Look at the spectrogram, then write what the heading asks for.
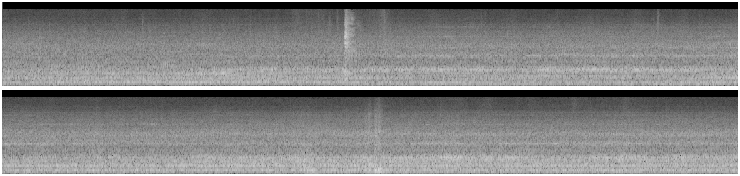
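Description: Running noise heard from inside a moving BART train car: a steady rumble with a steady hum, and a second steady tone coming in about halfway. Two sharp clicks stand out, one about seven seconds in and a louder one about twenty-two seconds in.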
